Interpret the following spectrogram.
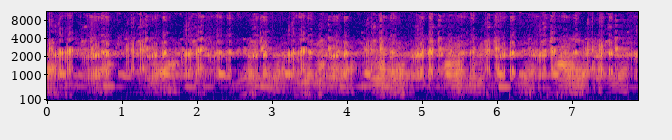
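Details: Crowded frog chorus of grating, pulsed croaks and brief tonal notes, some calls sweeping upward, sustained without gaps.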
